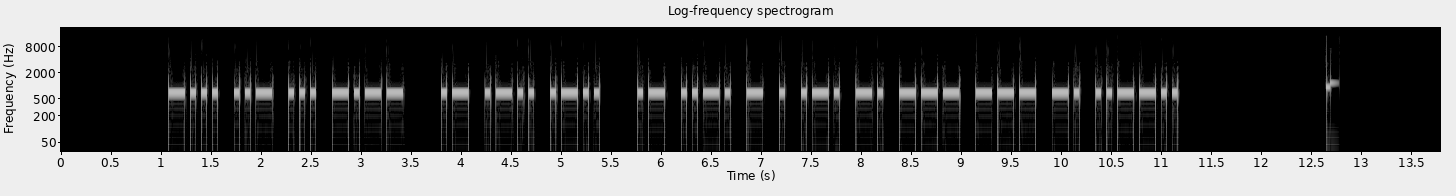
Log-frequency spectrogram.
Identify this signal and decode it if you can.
Morse code, heard as a keyed tone, about 22 wpm, 700 Hz. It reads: BUSY ALL AFTERNOON?
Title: Sentences from Top 1500 Words 22wpm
